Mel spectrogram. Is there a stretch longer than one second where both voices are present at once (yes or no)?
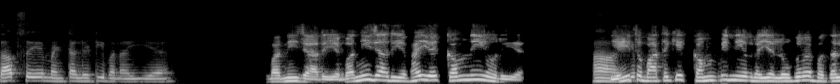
no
